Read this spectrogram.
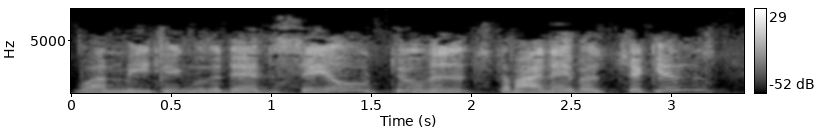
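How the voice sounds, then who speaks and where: A man's voice: high voice, expressive, moderate pace. A man playing a genial, fussy older English doctor who reminisces hesitantly and repeats himself in a 1940s radio drama. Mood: genial, chatty. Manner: avuncular, hesitant, repeats phrases. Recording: dull 1940s radio recording.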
